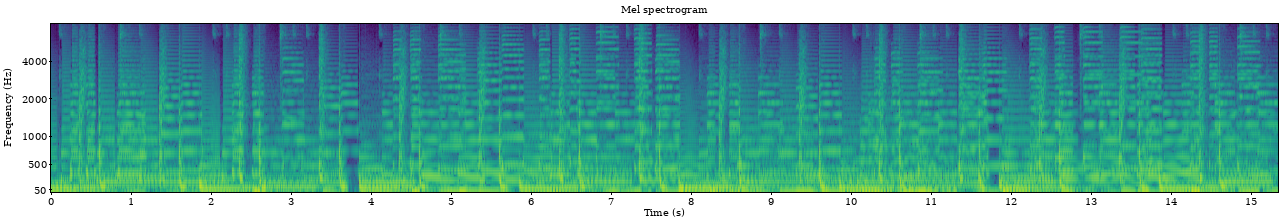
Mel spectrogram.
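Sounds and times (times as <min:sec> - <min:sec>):
ringtone: 0:00.1 - 0:15.3.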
